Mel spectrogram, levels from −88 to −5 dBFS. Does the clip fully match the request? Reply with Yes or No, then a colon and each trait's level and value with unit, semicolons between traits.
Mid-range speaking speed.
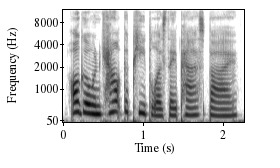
No: fast, 265 wpm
